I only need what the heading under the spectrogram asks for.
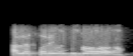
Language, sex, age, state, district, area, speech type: Kannada, male, 18-30, Karnataka, Kolar, rural, conversation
